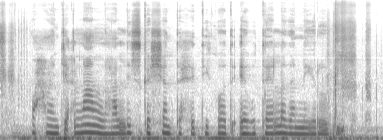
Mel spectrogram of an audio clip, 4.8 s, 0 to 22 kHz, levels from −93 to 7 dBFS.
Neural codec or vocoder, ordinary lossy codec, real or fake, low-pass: none; none; real; none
